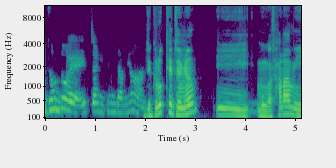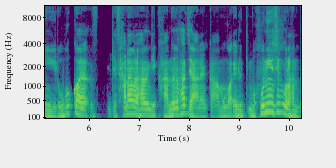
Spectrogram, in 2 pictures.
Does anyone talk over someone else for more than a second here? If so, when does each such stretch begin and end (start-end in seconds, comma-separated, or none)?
none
